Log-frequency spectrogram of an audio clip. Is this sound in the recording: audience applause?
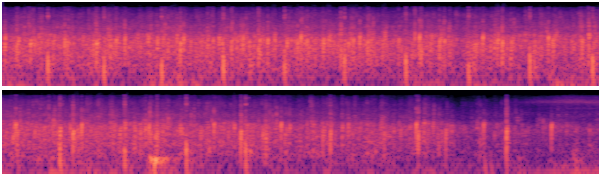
yes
